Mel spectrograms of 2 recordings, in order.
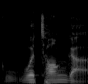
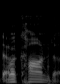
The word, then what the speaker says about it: Wakanda: the ship when they first fly into like Watonga. What is it on Marvel? Where the Black Panther is? How do you say that? Wakanda.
